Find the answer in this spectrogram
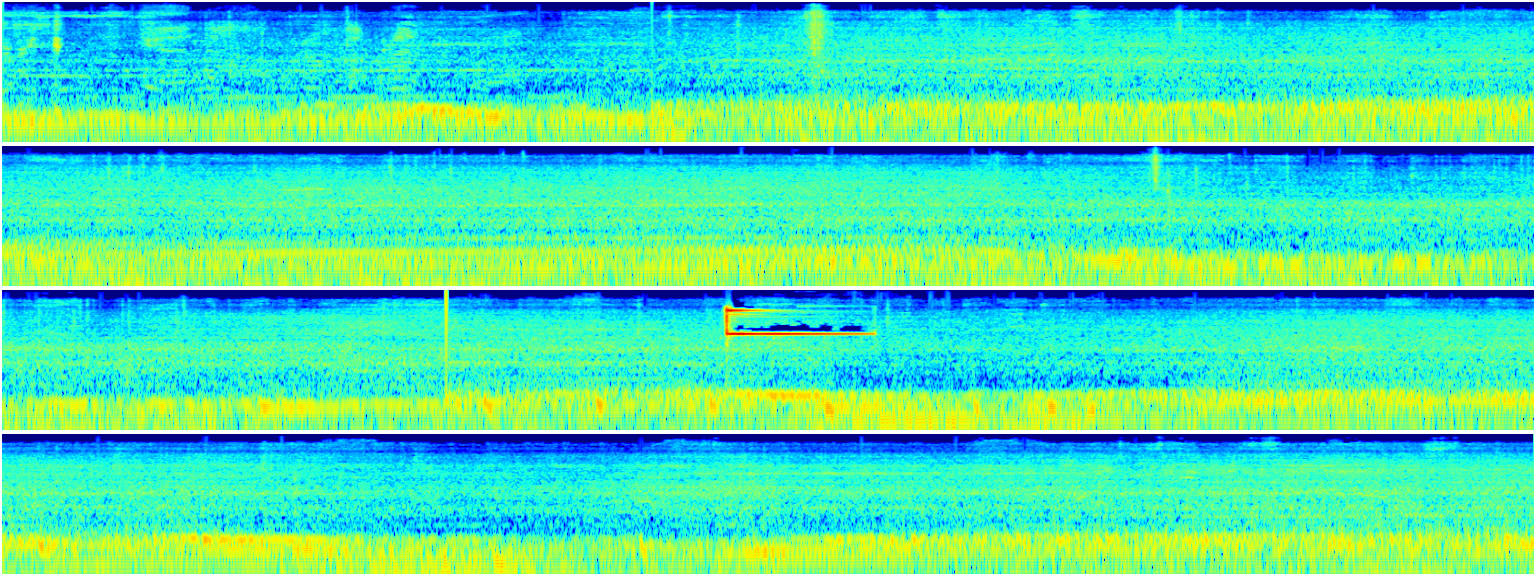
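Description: Car cabin noise while driving: a steady low engine and road rumble, with the engine note rising and falling several times as the car speeds up and slows. A single short high-pitched beep sounds about two-thirds of the way through.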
